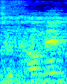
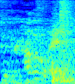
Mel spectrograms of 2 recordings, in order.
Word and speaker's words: Sukhumvit: This is Sukhumvit. It's actually supposed to be pronounced Sukhumvit, but nobody says it that way.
